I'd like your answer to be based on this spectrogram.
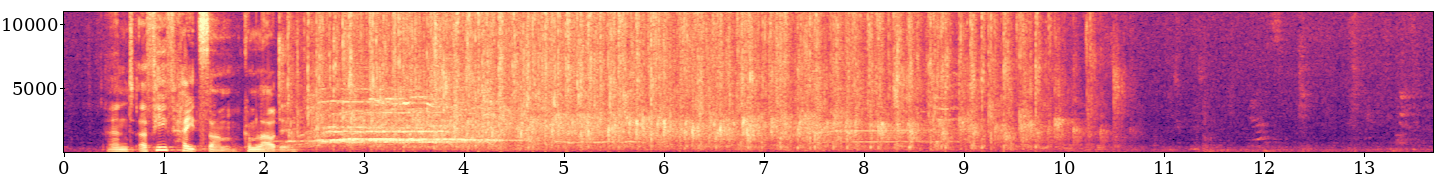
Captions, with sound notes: Afeph Hitson Cumlaude. (applause and cheering)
